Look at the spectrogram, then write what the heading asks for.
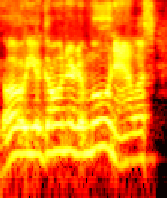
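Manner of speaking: Ralph Kramden bluster. Retold or imitated. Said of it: "he used to always do things like".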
